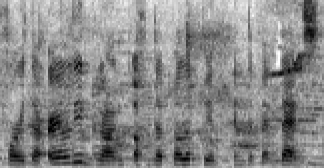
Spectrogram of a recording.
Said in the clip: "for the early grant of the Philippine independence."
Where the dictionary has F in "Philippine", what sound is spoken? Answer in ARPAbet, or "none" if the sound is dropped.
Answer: P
